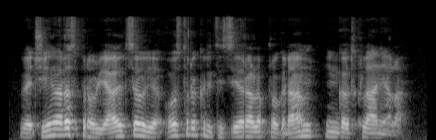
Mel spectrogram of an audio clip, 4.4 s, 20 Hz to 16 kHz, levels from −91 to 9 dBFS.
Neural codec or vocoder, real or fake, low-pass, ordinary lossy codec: vocoder, 22.05 kHz, 80 mel bands, WaveNeXt; fake; 9.9 kHz; none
